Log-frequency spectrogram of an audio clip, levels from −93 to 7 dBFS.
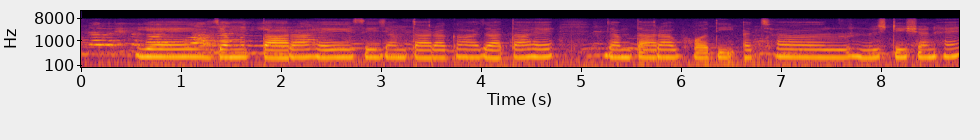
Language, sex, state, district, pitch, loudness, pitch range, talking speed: Hindi, female, Jharkhand, Jamtara, 220 Hz, -16 LUFS, 215-225 Hz, 95 wpm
